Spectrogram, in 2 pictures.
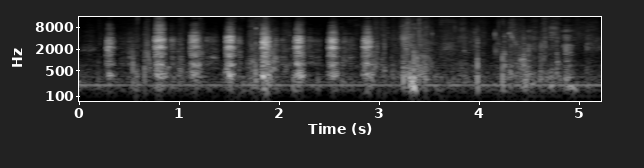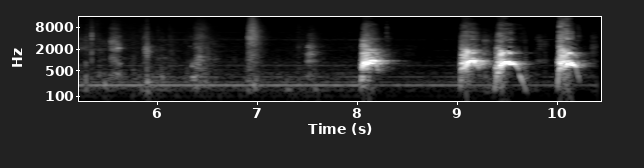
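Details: West Highland White Terrier indoors: quick rhythmic panting breaths at first, a quieter stretch, then three or four loud, short, harmonic barks in a burst near the end.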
